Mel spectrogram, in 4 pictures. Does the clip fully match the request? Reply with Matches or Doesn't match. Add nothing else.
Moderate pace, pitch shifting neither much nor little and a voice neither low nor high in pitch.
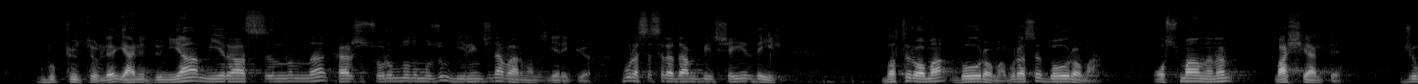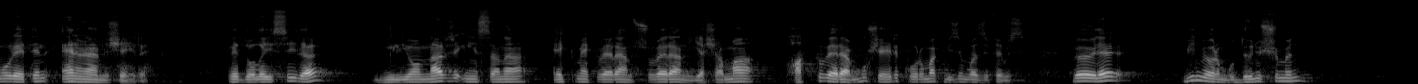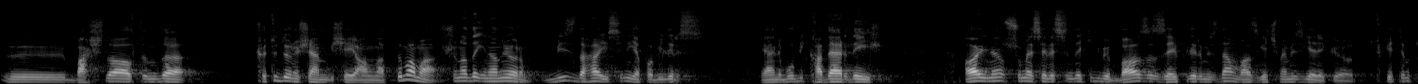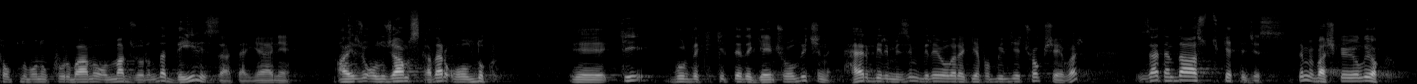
Doesn't match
